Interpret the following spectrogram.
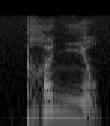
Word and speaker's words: prenions: So you can see that the only way to make the difference between présent and imparfait, it's this I, so the y sound.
